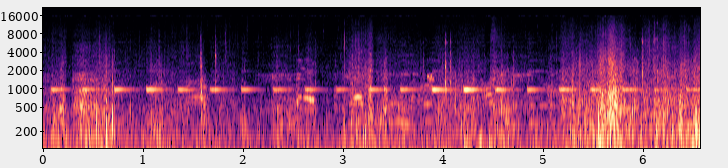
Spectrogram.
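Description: A steady run of short electronic beeps at one pitch, with rustling and small knocks of movement underneath.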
